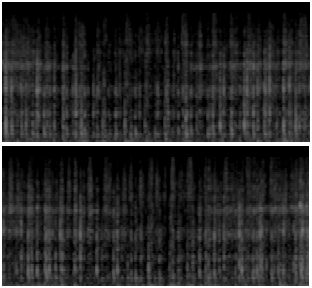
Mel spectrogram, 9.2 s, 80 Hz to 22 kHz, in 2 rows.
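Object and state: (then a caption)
Plastic supplement tub tapped with nails. Fingernails tap rapidly on the side of a large red plastic BCAA supplement tub standing on a table. The sound is a steady stream of quick, dry, bright clicks with a short hollow plastic ring that carries a faint high tone near 3.9 kHz.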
